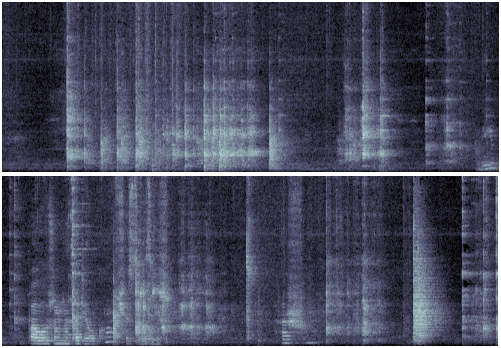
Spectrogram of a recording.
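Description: A knife crunches through a crisp baked crust.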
